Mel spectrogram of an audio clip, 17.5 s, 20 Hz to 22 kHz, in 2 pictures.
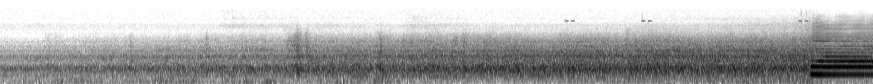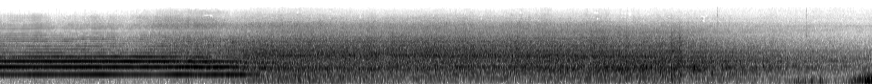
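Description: An EU07 electric locomotive hauling a passenger train approaches, growing steadily louder. About eight seconds in it sounds one long, steady horn blast of about three seconds, the Rp1 "attention" warning. The locomotive and coaches then pass close by, loud, and the noise eases off near the end.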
